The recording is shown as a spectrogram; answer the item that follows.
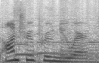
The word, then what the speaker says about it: entrepreneur: often with considerable initiative risk-taking and Innovation the pronunciation is on true PR newer with the stress on the fourth syll use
